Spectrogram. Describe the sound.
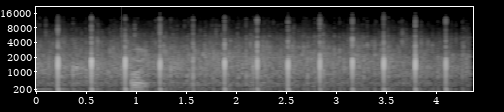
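A church audience applauds after a prayer: a steady wash of clapping with sharp, evenly spaced claps standing out in a quick regular beat, and a voice briefly calling out partway through.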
